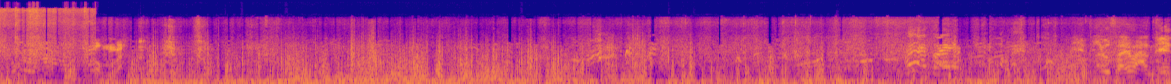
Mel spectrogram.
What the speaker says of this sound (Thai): ลมอ่ะ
